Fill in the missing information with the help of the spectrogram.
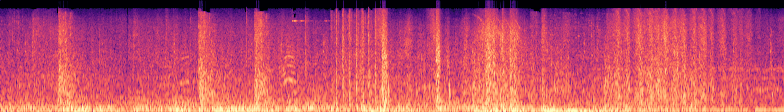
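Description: Gunfight sound effects: many pistol shots, single cracks at first, then quick strings of rapid fire around the middle and toward the end, over a steady low rumble.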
